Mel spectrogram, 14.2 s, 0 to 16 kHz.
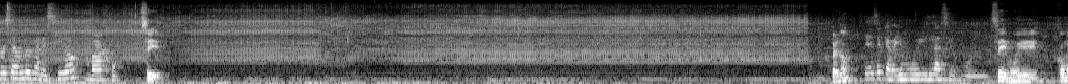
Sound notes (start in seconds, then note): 0.1 speaking in Spanish; 3.3 razor buzzing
